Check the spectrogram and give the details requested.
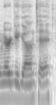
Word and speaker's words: Nergigante: However, I always go for the hard G.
